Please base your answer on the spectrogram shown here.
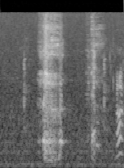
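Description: A sharp, harsh adult cough burst followed by a couple of smaller throaty bursts, over faint room noise; a plain cough.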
